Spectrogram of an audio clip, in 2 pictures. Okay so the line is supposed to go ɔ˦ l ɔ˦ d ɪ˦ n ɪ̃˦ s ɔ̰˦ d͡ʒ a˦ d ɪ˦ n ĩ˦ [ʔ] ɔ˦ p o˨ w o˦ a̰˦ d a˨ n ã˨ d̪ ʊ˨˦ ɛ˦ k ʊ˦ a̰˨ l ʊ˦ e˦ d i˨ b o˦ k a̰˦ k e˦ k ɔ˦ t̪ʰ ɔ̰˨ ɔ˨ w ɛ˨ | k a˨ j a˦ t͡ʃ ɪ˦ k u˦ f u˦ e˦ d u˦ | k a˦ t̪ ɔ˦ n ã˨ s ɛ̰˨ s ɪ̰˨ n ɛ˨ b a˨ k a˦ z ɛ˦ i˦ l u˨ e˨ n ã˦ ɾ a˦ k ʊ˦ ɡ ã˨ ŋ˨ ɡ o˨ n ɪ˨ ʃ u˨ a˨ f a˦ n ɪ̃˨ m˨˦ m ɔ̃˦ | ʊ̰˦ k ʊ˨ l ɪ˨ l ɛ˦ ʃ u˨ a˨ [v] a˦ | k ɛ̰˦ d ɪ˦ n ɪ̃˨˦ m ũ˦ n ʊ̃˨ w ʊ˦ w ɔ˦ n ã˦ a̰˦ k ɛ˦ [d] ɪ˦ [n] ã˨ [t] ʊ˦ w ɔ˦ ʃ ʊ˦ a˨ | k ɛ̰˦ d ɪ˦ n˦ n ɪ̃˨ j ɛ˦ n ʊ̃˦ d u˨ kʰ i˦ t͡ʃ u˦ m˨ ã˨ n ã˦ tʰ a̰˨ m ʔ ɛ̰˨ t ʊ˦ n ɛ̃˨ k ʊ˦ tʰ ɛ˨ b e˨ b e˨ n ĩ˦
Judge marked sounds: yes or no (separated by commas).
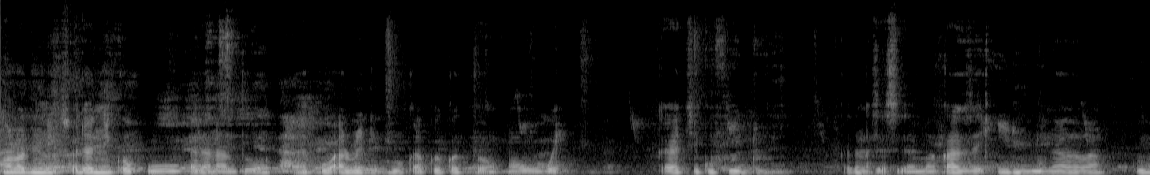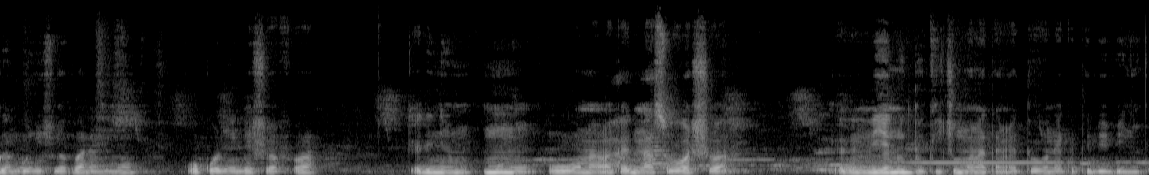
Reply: no, no, yes, yes, no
